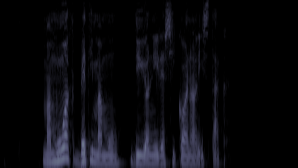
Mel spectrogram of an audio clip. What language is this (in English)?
Basque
